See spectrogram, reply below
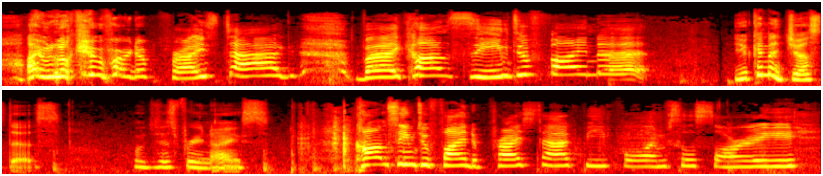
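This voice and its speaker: A young woman with a cold, chatting excitedly as she unboxes and shows clothes in a haul video. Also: very high-pitched, unhurried. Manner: chatty and excitable, chuckles at prices. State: has a cold. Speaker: channel host unboxing a lucky bag. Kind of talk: casual haul vlog voice-over. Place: indoors at a table.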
